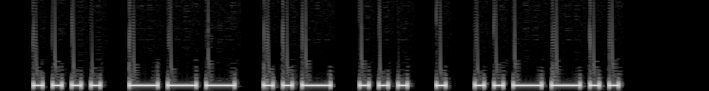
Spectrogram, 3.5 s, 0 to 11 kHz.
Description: Morse code, heard as a keyed tone, about 25 wpm, 700 Hz. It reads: HOUSE?
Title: Sentences from Top 1000 Words - Review Part 3 - 25wpm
